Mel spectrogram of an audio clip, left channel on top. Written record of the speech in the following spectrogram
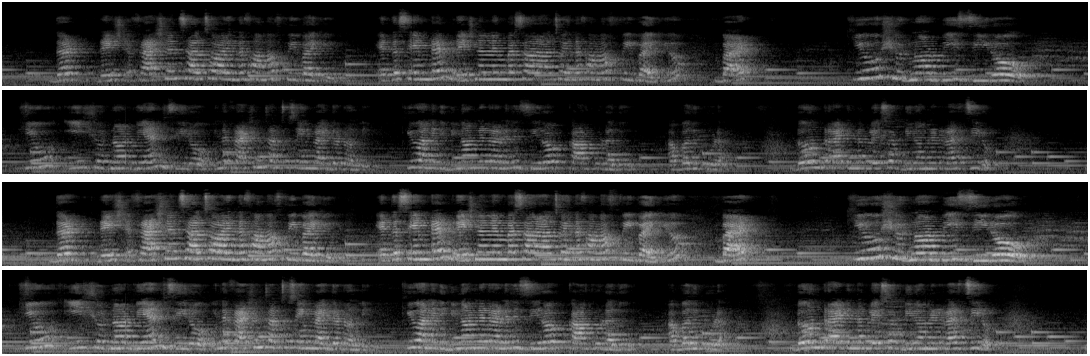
The fractions also are in the form of P by Q. At the same time, rational numbers are also in the form of P by Q. But Q should not be 0. QE should not be an 0. In the fractions also same like that only. Q anedi denominator anedi 0 kaakudadu. Avvadu kuda. Don't write in the place of denominator as 0.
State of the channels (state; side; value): quieter; left; 6.7 dB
